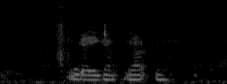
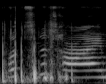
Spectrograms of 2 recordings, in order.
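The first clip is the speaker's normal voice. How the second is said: much louder, slow question; 2 semitones higher, 12 dB louder, slower than usual. Real, not acted. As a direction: call it out, slowly.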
